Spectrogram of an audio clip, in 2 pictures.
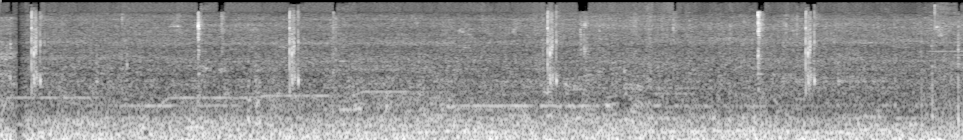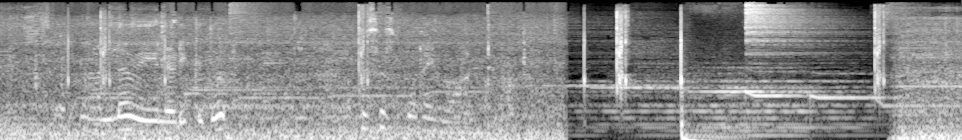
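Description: Steady loud passenger jet engine roar at an airport fills most of the clip, then cuts to a quieter cabin with a few thumps and a brief rumble near the end.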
